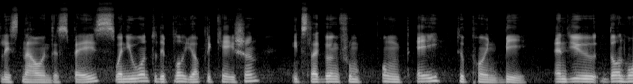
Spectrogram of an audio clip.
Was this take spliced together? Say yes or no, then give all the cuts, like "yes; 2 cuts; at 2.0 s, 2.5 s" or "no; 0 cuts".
yes; 2 cuts; at 1.1 s, 5.4 s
